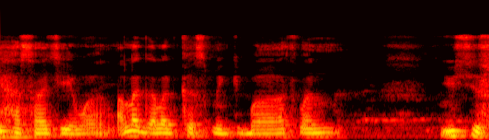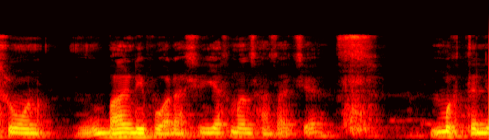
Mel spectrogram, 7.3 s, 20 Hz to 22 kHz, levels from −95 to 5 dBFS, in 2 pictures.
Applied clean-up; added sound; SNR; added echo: none; none; none; reverberation time 0.3 s.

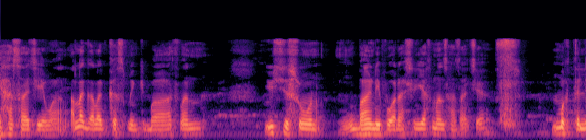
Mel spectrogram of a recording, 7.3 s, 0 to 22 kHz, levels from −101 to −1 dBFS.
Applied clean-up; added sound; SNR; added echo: none; none; none; none.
